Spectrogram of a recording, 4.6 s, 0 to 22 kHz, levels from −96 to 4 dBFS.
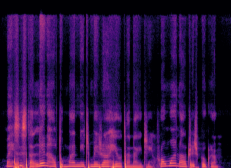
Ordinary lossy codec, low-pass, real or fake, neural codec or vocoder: none; none; fake; autoencoder, 48 kHz, 128 numbers a frame, DAC-VAE, trained on Japanese speech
